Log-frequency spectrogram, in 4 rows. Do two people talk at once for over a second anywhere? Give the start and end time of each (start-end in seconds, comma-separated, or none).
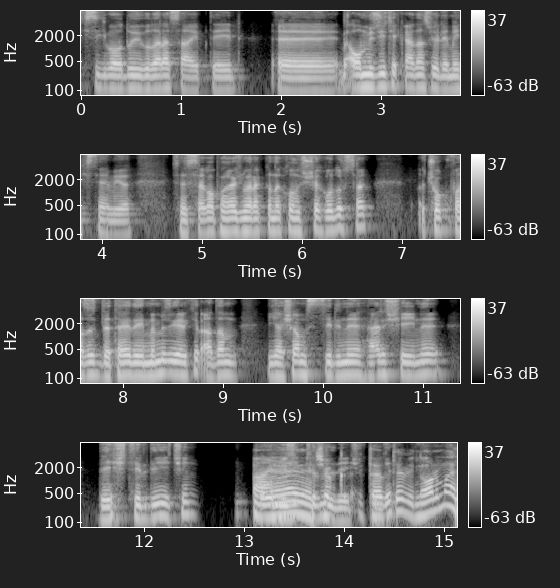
13.2-14.6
